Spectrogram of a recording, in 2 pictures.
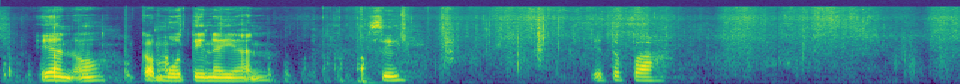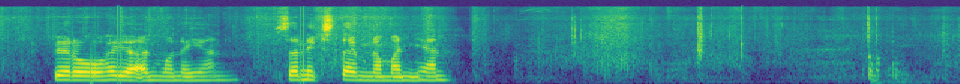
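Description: An elderly woman speaks calmly close by, in short bursts with pauses.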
